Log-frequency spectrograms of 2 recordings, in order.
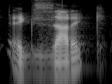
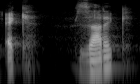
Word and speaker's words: exotic: Exotic. So she was saying exotic, but imagine you were saying exotic, like you were saying the word egg almost, like ovu, and then zotic.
